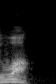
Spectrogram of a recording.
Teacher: वा देखो, दांत का प्रयोग हो रहा है और ओष्ठ का प्रयोग हो रहा है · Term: दंतोष्ठ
